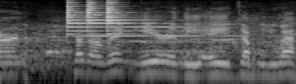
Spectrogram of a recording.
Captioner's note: bell rings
